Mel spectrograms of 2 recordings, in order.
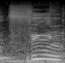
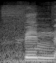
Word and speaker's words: Fyn: It is connected to Fyn Island, not Finn Island, by the Great Belt Bridge completed in 1998.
